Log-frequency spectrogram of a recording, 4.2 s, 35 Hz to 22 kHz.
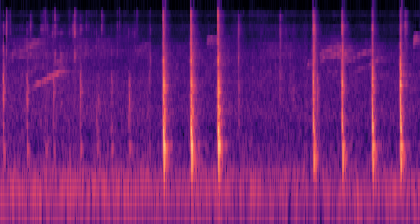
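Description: A hammer tapping a flat pry blade into the seam of a Peugeot BA10 transmission case to split the case halves: six sharp taps, three at a time about a third of a second apart, starting about a second and a half in. Faint bird chirps can be heard behind.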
